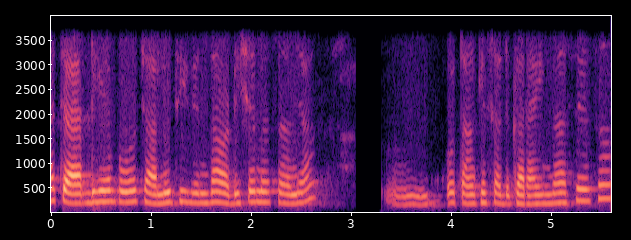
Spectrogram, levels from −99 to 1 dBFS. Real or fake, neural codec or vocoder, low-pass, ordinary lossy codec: real; none; 3.6 kHz; none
